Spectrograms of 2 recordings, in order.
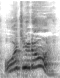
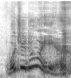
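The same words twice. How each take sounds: First: Much higher, mock-baffled "What you doing?"; high incredulous. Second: Puzzled brush-off. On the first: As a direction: squeak it out in disbelief. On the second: Retold or imitated. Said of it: "I am literally like".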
